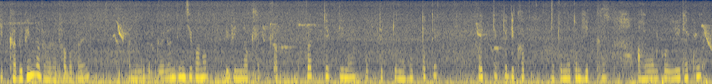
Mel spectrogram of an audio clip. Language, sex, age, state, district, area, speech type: Assamese, female, 30-45, Assam, Morigaon, rural, spontaneous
